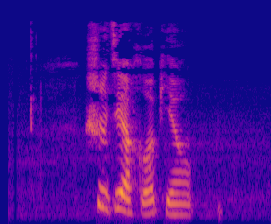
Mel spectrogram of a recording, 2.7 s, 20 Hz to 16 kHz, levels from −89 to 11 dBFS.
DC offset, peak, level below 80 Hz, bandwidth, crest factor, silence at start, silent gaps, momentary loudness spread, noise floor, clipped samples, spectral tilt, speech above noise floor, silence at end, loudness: under 0.1%; -4 dBFS; -86 dBFS; 11.5 kHz; 22 dB; 0.85 s; none; 16 LU; -62 dBFS; under 0.1%; -3.5 dB/octave; 39 dB; 0.8 s; -23 LUFS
